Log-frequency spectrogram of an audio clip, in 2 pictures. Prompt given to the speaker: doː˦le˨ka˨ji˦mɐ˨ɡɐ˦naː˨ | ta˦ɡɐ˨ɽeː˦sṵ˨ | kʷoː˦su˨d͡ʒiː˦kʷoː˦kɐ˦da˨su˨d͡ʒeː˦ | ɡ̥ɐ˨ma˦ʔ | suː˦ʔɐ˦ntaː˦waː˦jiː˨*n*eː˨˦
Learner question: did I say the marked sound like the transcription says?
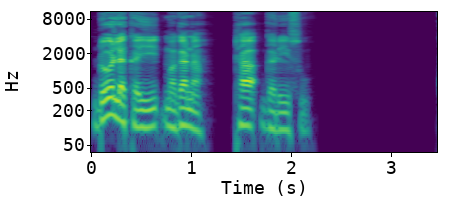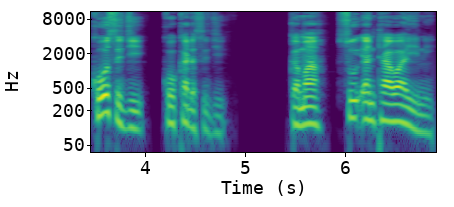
yes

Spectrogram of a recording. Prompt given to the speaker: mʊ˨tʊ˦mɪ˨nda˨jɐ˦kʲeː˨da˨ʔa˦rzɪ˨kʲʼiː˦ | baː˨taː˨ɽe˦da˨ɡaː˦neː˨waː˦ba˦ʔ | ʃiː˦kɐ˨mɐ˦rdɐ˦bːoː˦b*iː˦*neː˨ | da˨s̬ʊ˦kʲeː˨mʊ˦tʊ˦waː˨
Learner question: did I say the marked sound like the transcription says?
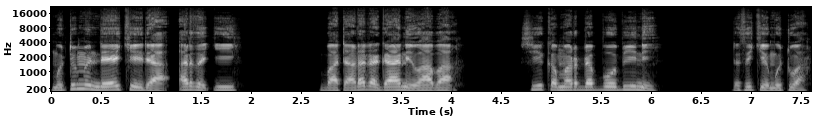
yes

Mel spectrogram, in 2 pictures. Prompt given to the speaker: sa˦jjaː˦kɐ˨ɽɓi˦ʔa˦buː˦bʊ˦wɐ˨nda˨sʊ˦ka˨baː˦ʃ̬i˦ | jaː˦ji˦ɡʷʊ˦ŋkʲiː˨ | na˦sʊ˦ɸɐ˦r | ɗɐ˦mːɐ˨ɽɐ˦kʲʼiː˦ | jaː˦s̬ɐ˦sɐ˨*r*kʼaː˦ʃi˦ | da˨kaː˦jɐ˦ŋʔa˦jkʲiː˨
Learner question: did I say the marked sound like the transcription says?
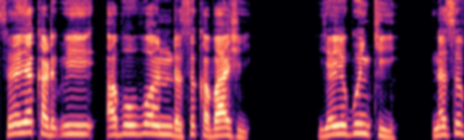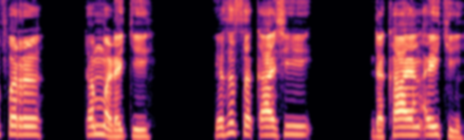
no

